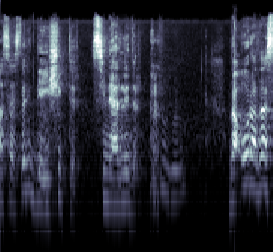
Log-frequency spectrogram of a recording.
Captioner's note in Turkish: boğazını temizler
